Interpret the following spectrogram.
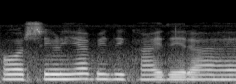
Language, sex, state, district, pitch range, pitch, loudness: Hindi, female, Jharkhand, Palamu, 225-235 Hz, 235 Hz, -12 LUFS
